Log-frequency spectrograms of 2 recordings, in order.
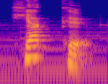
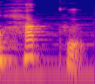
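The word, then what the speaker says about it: ひゃく: número 100, temos a sua principal, que é hyaku. Hyaku, sendo o ya contraído com o ri, se tornando rya, e não hiya. Outro erro bastante comum nessa pronúncia é que muitos acabam pronunciando como haku, principalmente quando vamos falar o valor em iene,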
